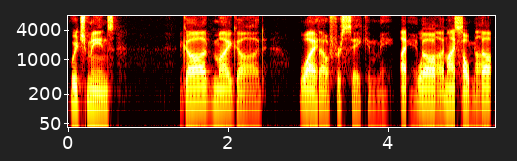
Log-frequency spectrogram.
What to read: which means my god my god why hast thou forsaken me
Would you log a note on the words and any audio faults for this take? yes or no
yes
